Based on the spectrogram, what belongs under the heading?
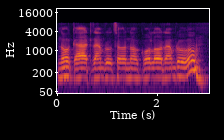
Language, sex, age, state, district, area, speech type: Nepali, male, 45-60, West Bengal, Darjeeling, rural, spontaneous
